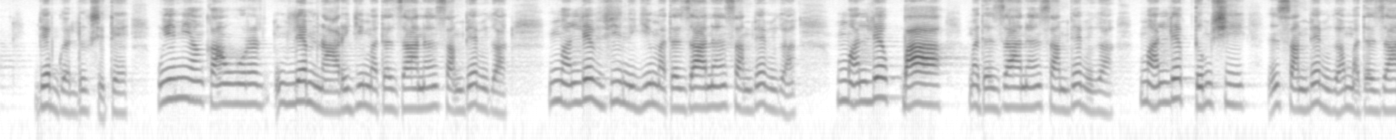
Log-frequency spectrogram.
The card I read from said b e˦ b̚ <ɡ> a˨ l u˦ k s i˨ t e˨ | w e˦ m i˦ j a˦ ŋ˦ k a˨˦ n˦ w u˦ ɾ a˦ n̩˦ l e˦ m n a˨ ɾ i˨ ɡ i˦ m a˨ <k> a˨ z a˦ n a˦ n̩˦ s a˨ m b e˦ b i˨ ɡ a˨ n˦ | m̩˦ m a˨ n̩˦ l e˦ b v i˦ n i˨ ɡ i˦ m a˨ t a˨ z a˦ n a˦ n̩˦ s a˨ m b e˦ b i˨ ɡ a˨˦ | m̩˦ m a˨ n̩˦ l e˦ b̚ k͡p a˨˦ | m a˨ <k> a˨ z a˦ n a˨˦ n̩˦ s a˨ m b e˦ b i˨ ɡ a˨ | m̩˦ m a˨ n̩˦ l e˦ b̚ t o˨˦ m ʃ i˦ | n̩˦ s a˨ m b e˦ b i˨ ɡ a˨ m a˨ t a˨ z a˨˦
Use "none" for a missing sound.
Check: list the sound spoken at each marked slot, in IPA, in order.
ɡ, t, t

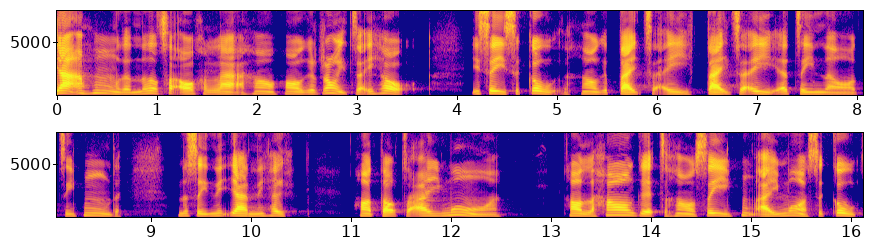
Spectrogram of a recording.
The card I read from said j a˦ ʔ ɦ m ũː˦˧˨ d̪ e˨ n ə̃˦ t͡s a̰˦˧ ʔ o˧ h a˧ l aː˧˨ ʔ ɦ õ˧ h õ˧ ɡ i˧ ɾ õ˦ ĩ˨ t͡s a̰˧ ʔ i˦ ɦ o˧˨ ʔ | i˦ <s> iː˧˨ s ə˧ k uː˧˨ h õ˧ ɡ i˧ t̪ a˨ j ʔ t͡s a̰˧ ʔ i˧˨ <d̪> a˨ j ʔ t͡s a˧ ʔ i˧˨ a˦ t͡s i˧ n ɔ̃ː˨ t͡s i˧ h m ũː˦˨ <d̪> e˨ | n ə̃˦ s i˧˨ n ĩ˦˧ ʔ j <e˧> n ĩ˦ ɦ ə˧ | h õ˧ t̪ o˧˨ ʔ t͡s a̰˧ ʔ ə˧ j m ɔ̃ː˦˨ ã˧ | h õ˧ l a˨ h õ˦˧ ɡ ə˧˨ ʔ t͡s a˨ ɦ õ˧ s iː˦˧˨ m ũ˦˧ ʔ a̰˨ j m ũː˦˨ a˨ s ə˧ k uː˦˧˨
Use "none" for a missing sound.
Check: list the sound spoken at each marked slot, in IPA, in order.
s, t̪, d̪, a˧

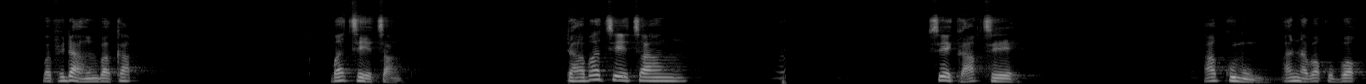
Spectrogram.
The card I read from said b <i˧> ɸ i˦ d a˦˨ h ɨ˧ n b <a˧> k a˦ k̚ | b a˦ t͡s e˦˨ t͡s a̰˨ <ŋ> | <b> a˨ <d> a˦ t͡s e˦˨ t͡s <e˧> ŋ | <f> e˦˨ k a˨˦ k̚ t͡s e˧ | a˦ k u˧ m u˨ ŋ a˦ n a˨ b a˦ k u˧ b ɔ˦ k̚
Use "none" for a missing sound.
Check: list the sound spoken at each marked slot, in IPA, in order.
a˧, a˧, ŋ, d, b, a˧, s

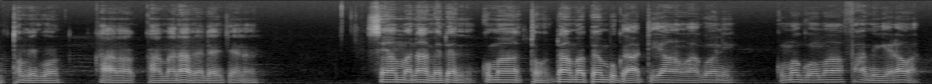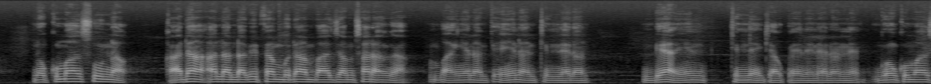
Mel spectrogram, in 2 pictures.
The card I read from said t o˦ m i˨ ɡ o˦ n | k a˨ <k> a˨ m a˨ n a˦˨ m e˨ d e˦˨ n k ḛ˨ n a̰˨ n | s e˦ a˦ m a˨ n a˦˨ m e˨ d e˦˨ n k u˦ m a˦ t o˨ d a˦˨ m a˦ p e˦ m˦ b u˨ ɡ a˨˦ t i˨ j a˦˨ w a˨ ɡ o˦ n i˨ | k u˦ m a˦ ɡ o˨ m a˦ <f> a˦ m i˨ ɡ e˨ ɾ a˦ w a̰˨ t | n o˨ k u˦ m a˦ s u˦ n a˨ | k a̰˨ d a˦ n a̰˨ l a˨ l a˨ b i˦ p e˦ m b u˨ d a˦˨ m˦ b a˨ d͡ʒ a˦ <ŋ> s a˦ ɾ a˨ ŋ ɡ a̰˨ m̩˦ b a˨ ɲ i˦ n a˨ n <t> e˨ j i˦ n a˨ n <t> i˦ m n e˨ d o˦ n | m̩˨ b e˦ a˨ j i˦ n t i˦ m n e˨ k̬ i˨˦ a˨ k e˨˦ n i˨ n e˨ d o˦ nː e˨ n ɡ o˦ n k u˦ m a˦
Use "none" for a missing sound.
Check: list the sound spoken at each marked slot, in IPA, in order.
k, f, m, p, t

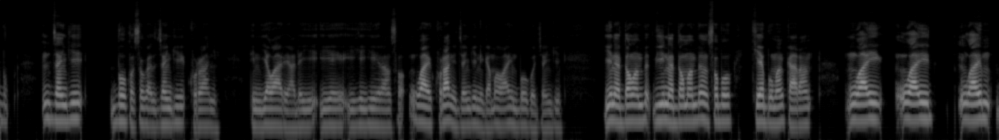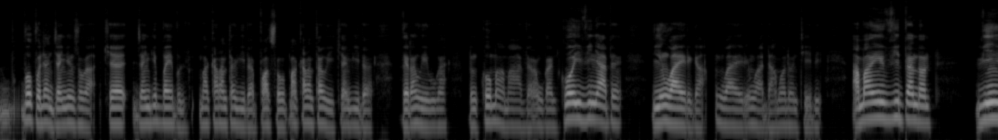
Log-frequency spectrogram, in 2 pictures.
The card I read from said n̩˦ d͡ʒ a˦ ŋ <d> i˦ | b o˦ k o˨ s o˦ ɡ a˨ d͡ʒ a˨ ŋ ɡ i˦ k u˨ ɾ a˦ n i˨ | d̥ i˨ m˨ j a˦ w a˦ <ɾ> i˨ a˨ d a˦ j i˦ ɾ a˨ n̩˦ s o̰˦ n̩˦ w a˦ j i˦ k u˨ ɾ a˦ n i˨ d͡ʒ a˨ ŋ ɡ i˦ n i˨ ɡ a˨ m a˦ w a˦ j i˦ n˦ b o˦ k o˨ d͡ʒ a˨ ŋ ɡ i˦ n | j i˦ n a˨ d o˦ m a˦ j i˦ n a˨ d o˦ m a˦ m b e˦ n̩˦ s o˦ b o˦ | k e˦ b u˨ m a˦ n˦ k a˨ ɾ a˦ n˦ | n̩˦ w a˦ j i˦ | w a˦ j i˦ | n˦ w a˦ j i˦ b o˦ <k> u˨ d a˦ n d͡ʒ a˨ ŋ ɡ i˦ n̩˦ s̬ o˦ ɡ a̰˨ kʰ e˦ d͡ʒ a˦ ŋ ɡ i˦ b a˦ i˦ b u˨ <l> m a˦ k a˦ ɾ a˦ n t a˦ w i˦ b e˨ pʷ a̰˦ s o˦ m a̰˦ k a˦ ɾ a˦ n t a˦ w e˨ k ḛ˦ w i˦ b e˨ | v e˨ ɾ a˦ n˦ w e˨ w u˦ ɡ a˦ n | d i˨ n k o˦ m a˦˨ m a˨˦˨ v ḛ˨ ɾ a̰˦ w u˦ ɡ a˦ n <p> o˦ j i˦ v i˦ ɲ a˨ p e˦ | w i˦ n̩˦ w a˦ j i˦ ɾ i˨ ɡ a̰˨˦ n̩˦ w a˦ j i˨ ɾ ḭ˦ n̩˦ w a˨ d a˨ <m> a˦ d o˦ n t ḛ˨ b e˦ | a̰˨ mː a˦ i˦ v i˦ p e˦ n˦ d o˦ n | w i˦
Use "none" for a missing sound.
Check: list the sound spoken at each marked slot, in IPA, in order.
ɡ, ɾ, k, l, k, m

